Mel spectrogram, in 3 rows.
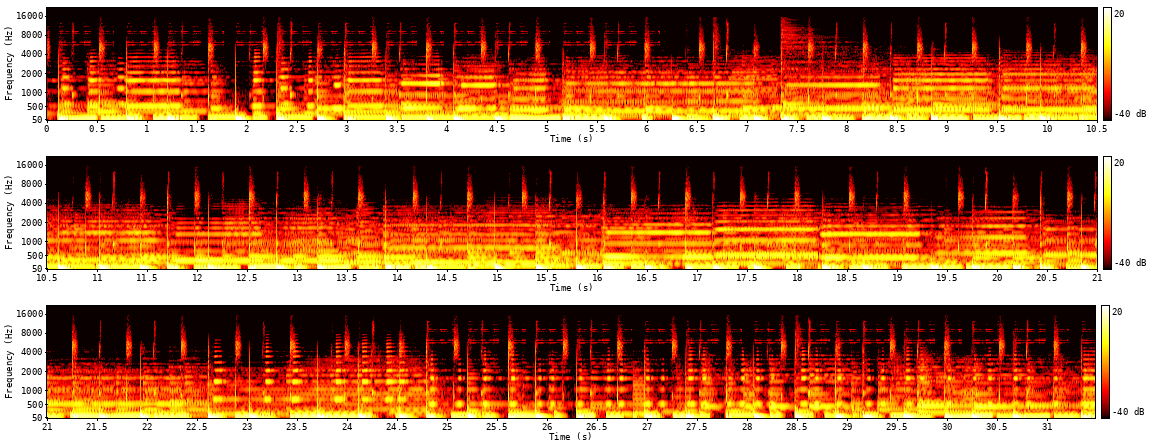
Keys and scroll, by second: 13.4 ctrl+t.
